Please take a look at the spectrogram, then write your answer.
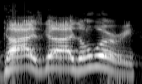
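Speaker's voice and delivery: high, loud host calming a crowd; loud emcee. Retold or imitated. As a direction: boom it out like a stage host.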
